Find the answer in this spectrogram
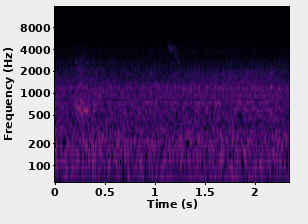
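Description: Steady background hum of road traffic and vehicles, with a faint short high chirp about a second in.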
